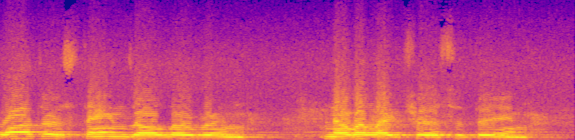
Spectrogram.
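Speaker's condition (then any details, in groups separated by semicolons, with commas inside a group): ALS (Lou Gehrig's disease); terminal, young onset, first sign abnormal walking; sounds like having had a couple of drinks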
